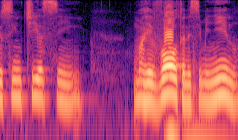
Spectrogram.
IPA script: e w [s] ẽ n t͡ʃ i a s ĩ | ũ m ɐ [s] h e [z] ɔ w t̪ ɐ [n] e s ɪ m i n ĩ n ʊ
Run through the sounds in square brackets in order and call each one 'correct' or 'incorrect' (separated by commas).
correct, incorrect, incorrect, correct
